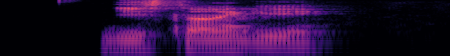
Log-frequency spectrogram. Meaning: past participle of distinguer
- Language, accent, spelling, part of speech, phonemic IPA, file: French, France, distingué, verb, /dis.tɛ̃.ɡe/, LL-Q150 (fra)-distingué.wav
